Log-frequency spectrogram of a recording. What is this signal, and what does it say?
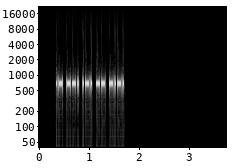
Morse code, heard as a keyed tone, about 44 wpm, 690 Hz. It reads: AGRMC
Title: Code Groups - 5 Letters - 45wpm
